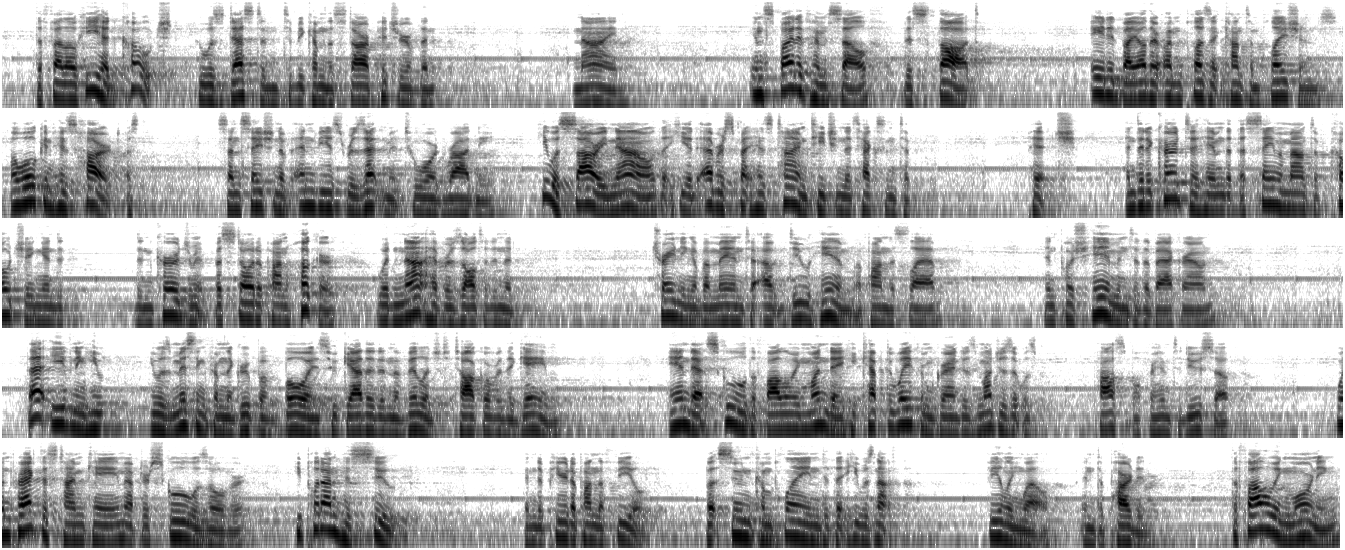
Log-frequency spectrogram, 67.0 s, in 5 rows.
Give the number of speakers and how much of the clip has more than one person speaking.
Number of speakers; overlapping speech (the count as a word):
one, no overlap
